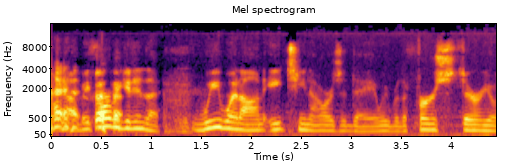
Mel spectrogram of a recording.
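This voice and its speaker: A man's plain, everyday voice, fairly quick, with lively intonation. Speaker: radio station owner and former radio engineer. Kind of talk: casual on-air talk about radio history, 1993 radio interview. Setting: radio studio broadcast, aircheck recording.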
